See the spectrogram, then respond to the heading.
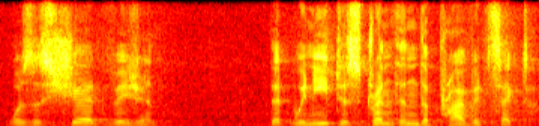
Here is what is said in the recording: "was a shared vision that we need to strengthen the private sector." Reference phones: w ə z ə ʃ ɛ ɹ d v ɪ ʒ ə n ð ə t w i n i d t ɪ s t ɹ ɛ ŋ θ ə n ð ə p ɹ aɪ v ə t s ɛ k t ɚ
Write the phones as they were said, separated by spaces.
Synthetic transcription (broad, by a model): w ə z ə ʃ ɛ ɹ d v ɪ ʒ ə n ð ə t w i n i d t ɪ s t ɹ ɛ ŋ θ ə n ð ə p ɹ aɪ v ə t s ɛ k t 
